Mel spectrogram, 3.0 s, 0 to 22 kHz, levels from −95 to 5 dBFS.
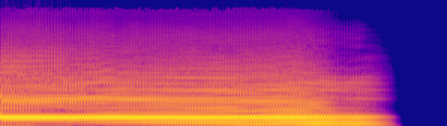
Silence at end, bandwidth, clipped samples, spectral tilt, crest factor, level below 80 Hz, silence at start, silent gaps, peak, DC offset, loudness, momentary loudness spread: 0.4 s; 6.2 kHz; 0.6%; -9 dB/octave; 4 dB; -28 dBFS; 0 s; none; 0 dBFS; under 0.1%; -5 LUFS; 6 LU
